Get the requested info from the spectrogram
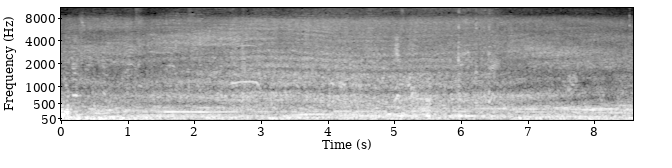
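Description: Jet ski engine running out on the water, its pitch shifting up and down as it speeds across, with people's voices in the background.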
